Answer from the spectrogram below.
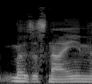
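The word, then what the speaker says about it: Moisés Naím: Which is to say that if you go back, the Moses Naim, is that his name? Is that how you say his name? – Yeah.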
